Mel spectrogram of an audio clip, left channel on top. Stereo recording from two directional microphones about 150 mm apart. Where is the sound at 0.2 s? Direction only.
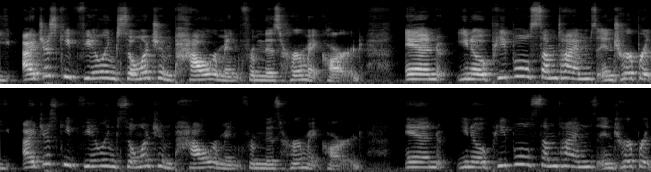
15° left (ahead or behind).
